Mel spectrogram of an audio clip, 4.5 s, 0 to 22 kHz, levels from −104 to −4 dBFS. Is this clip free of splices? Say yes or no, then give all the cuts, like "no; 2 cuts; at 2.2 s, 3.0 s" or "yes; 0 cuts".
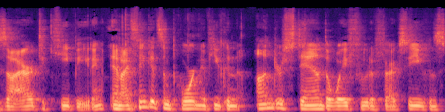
no; 1 cut; at 1.0 s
